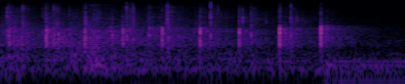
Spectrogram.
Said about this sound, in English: That's okay. We can clap.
